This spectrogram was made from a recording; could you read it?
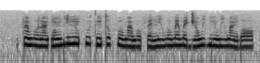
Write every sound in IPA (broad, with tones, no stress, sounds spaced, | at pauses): t ã˧ w o˨ l ã˨ k͡p ɔ̃˨˦ ɡ͡b i˦ n ũ˦ f u˦˨ t ĩ˨˦ t o˦ k͡p o˧ w ã˨ w o˨ f ɛ˨ n i˧ w o˧ w ɛ˧ w ɛ˨ d͡ʒ ɔ̃˨˦ w i˦ ɡ ĩ˧ w i˧ w ã˧ ɡ͡b ɔ˧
